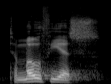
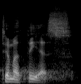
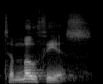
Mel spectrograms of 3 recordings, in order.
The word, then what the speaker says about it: Timotheus: your path notice real quickly Paul's associate and timothius our brother that's not pronounced timotheus it's timothius timothius our brother you're not sinning against God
